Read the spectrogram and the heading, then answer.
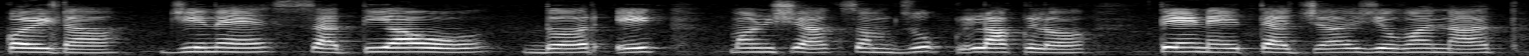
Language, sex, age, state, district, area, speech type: Goan Konkani, female, 18-30, Goa, Murmgao, urban, spontaneous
